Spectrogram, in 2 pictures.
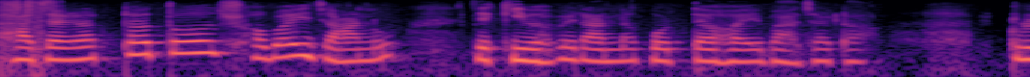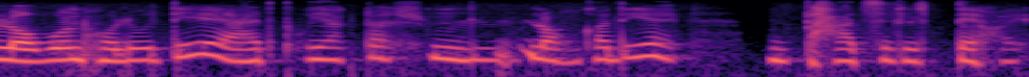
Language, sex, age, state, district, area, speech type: Bengali, female, 45-60, West Bengal, North 24 Parganas, rural, spontaneous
